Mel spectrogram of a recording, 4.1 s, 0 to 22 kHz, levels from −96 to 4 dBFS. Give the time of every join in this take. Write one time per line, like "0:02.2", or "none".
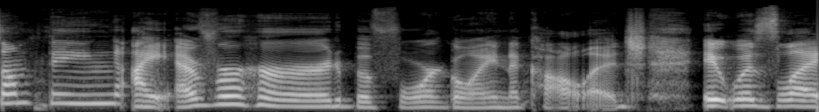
none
